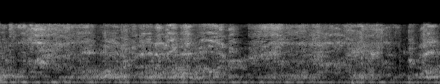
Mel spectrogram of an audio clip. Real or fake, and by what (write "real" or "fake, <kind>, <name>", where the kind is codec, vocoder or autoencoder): real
